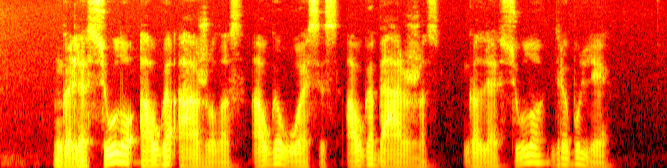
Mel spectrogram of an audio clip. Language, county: Lithuanian, Marijampolė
